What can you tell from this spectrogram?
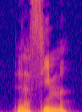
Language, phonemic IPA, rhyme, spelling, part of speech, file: French, /sim/, -im, cime, noun, Fr-cime.ogg
- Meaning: 1. peak, summit (of mountain) 2. top (of tree)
